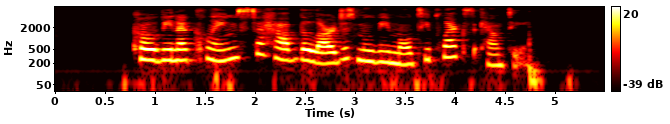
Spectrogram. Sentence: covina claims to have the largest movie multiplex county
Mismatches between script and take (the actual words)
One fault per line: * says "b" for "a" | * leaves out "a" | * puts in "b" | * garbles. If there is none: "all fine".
all fine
